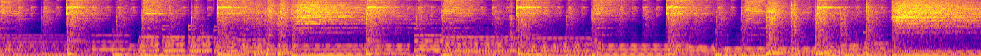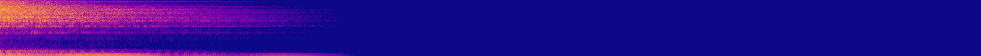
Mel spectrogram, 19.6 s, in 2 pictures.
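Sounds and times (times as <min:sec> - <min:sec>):
underscore music: 0:00.0 - 0:10.6.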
